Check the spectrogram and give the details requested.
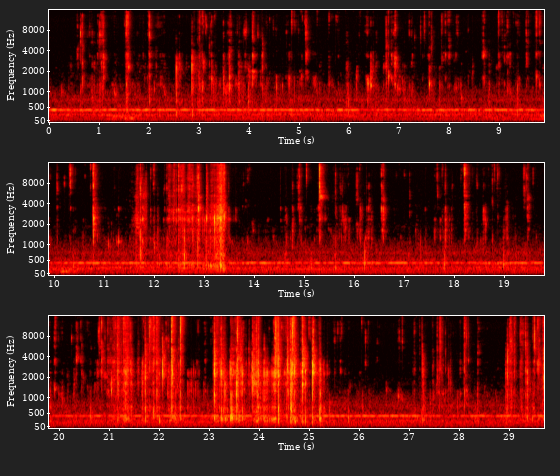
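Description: Close-up chewing of pieces of a Ritter Sport strawberry cream chocolate bar, with many small wet mouth clicks and a faint steady hum underneath. A few louder bursts come about twelve seconds in and again twice near the end.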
